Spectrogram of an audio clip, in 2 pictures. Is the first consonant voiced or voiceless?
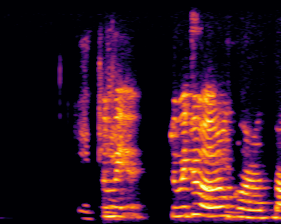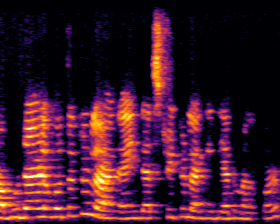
voiceless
